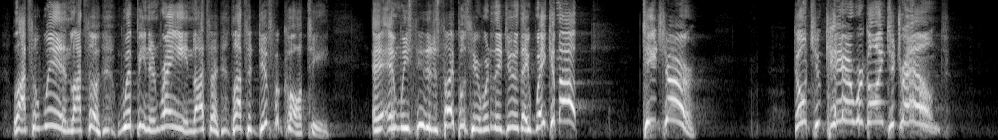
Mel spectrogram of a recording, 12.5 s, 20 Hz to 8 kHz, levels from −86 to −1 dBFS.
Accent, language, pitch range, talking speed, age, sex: American, English, 210-285 Hz, 175 wpm, 50-69, male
